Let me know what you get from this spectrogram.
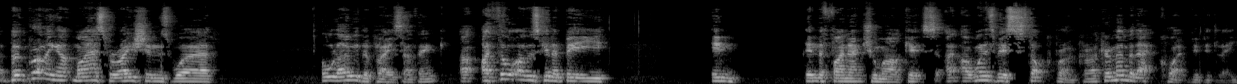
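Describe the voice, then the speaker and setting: Long, frequent pauses break up a man's speech at a moderate pace. His voice is fairly high, bright and sharp, with lively intonation. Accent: London. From southern England, North London / Hertfordshire. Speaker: MMA play-by-play commentator. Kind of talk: casual interview chat.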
